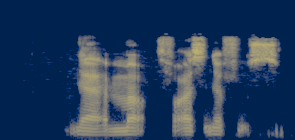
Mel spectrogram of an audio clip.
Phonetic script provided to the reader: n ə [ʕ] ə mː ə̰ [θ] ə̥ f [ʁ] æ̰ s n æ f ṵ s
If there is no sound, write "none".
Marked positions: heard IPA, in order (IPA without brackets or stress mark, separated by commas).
ʕ, θ, ʁ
